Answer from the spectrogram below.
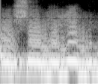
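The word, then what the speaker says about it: أصوليين: Tulisannya asliyin, bacanya usuliyin.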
